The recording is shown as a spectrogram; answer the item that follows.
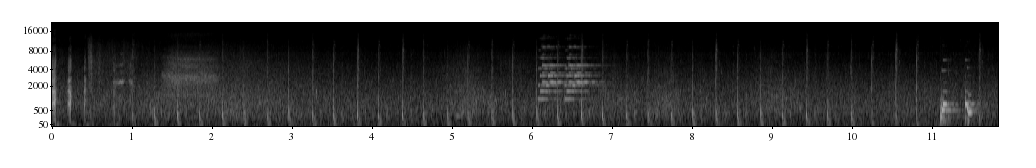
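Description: Frog croaking in the Tales of Berseria video game, heard as a steady run of short, evenly spaced croaks over a quiet background, with brief chimes and game effects breaking in.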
